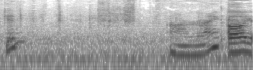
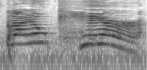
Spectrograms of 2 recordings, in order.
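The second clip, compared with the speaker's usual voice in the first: defiant; 10 semitones higher, 5 dB louder than usual. Real, not acted. Defiant about season.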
